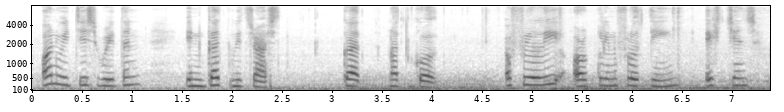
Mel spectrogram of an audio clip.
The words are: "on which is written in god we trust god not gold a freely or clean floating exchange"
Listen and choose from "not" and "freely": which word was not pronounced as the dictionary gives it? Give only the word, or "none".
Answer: freely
